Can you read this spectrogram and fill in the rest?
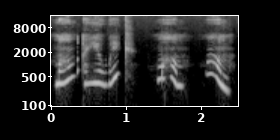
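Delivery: high, emotional calls; overjoyed through tears; tearful relieved child. Acted. Daughter at mom's hospital bed, tearful relief.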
